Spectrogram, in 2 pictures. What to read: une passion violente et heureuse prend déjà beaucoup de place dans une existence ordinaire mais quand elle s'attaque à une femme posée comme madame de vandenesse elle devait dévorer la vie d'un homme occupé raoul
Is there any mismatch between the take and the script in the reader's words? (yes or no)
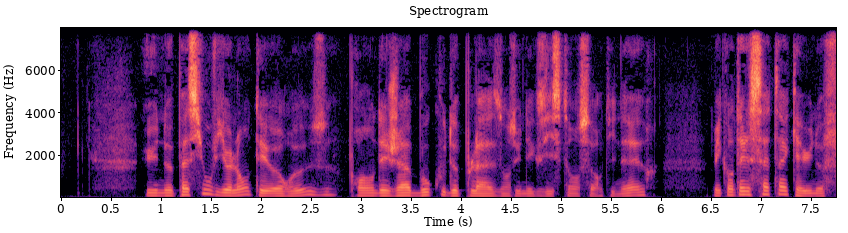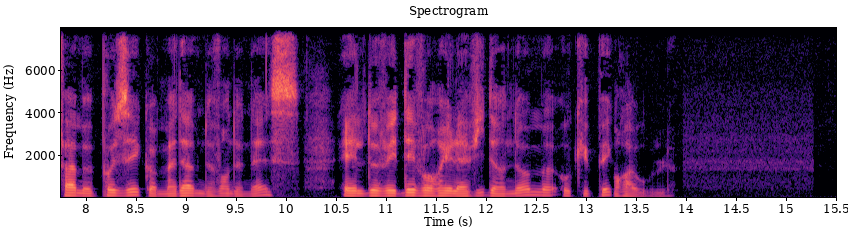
no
